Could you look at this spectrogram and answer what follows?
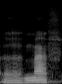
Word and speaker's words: M4F: si vous voulez suivre MAAF donc de m4f ça s'écrit m4f mais ça se prononce MAAF je me suis fait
